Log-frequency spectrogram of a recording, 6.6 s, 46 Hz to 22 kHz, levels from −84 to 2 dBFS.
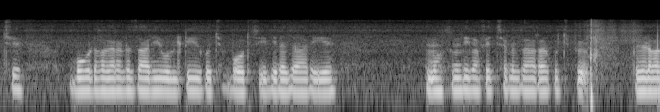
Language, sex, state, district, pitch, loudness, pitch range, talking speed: Hindi, male, Jharkhand, Sahebganj, 150 Hz, -19 LUFS, 140-150 Hz, 200 wpm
